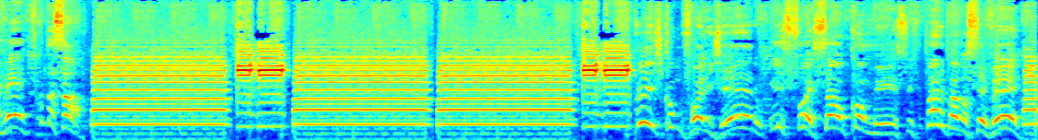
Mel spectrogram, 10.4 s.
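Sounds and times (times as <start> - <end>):
speech: 0.0 - 1.8, 8.1 - 10.3
car horn honking: 0.9 - 6.4.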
